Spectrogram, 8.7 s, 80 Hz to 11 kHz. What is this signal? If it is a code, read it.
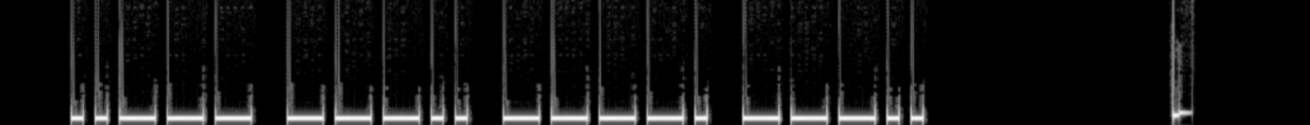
Morse code, heard as a keyed tone, about 15 wpm, 700 Hz. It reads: 2898
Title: Numbers - 4-Digit 15wpm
